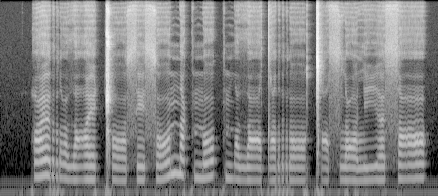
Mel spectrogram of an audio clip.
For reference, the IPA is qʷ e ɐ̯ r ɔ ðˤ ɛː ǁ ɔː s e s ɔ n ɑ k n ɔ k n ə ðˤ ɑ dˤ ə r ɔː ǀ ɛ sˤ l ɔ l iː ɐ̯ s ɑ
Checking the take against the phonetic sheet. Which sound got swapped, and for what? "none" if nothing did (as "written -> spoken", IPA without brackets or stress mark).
none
